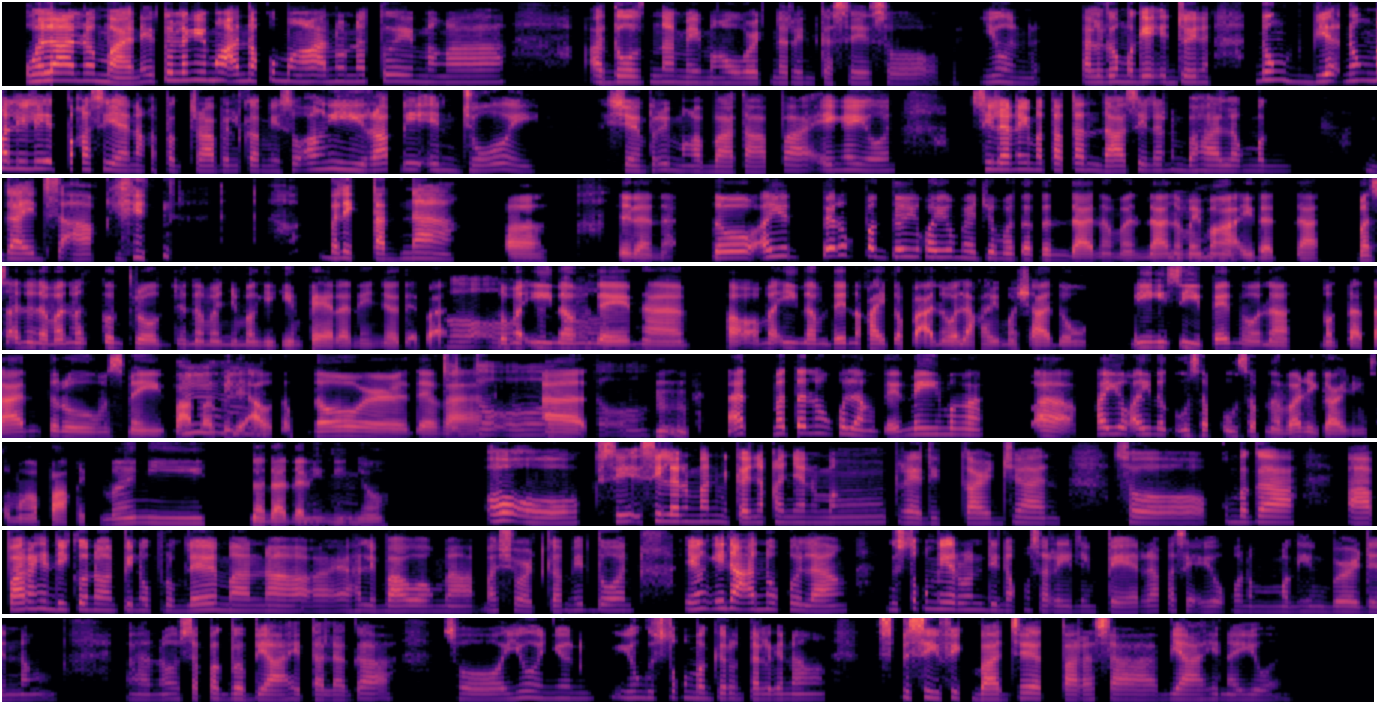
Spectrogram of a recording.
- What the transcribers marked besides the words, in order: tapping; other background noise; chuckle
- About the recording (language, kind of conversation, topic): Filipino, advice, Paano ako mas mag-eenjoy sa bakasyon kahit limitado ang badyet ko?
